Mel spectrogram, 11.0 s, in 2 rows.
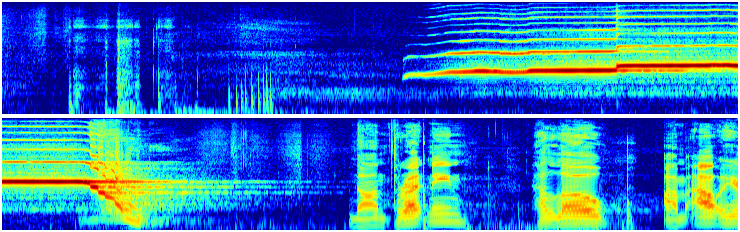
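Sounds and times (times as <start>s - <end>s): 
imitated elk location bugle call: 3.0s - 7.4s
speech: 8.2s - 11.0s.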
